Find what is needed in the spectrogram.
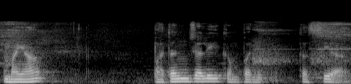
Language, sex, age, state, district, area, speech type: Sanskrit, male, 18-30, Karnataka, Uttara Kannada, rural, spontaneous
